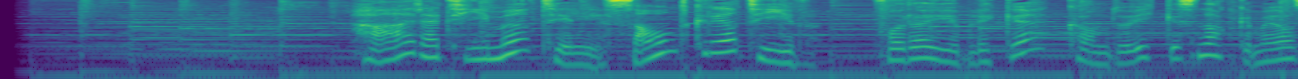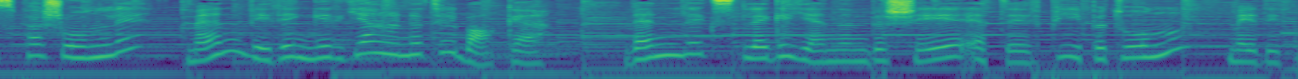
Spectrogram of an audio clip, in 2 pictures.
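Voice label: Norwegian, female, phone message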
